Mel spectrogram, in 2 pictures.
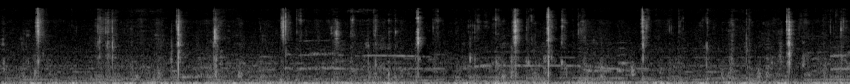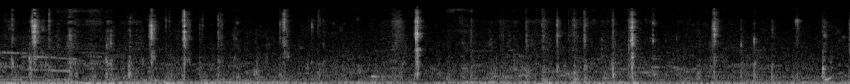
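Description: Close-up eating sounds of meat being chewed off bones: irregular sharp mouth clicks and smacks. Chickens cluck in the background.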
